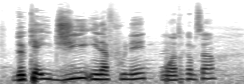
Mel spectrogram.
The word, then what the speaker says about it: Keiji Inafune: Alors, je sais pas comment ça se prononce, de Keiji Inafune ou un truc comme ça. C'est Keiji Inafune.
